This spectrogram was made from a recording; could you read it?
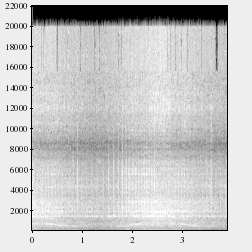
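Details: Renault Megane 2 engine with a repetitive knocking over the engine as revs rise and fall; source unknown.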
